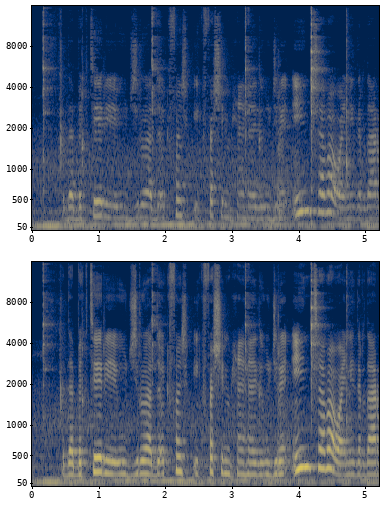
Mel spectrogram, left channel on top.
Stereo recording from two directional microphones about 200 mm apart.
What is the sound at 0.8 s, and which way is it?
Speech, 50° right (ahead or behind).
